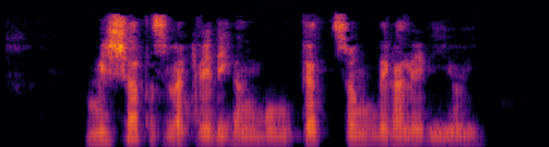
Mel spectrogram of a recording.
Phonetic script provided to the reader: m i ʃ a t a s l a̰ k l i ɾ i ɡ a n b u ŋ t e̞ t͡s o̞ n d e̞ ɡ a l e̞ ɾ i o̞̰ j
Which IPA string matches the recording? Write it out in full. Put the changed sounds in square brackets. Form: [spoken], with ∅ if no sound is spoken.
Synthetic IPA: m i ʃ a t a s l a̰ k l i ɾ i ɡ a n b u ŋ t e̞ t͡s o̞ n d e̞ ɡ a l e̞ ɾ i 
